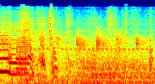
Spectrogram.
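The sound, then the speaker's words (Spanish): A brief, loud burst of hens clucking and squawking, with a rooster's crow rising over the flock at the start. “¡Y las gallinas se han dado cuenta a dónde fue a parar el huevo de oro!”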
